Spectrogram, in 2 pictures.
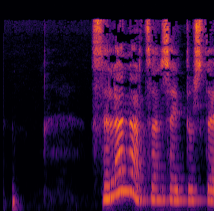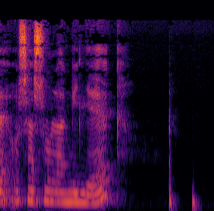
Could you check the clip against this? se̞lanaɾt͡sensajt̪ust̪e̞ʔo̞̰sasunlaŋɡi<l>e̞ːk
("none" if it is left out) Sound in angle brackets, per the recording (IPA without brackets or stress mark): ʎ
